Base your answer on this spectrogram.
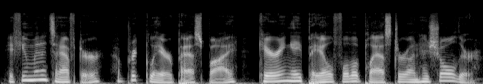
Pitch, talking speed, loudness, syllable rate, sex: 125 Hz, 210 wpm, -15 LUFS, 5.8 syllables/s, male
